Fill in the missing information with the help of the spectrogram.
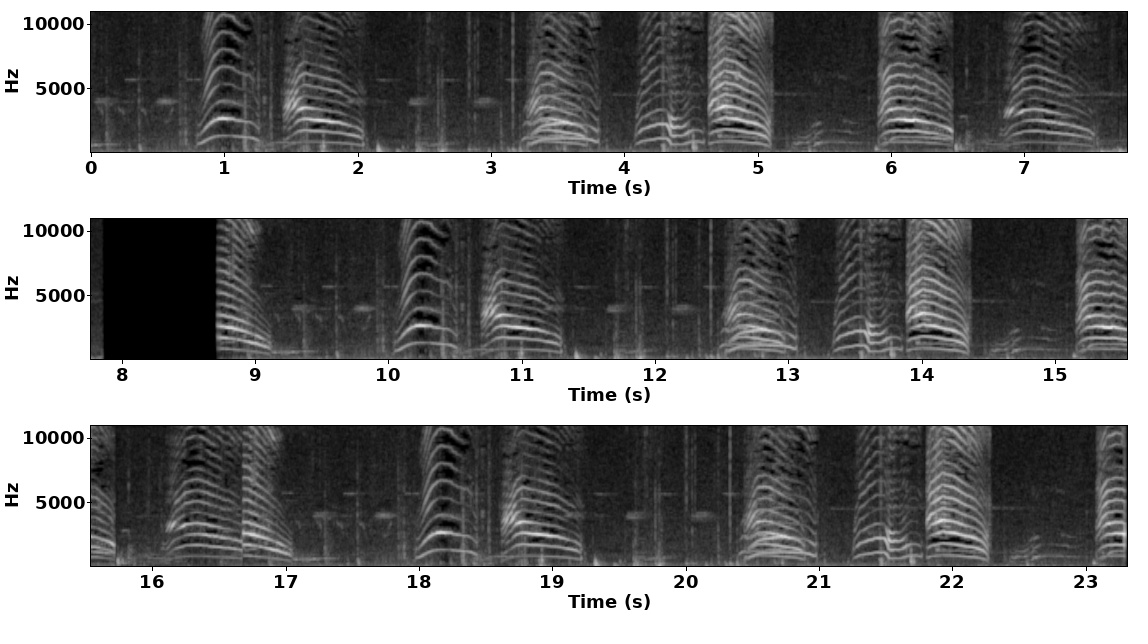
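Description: A young tabby kitten meowing over and over, high-pitched calls about one a second, each rising and then falling in pitch, with a brief break about eight seconds in.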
